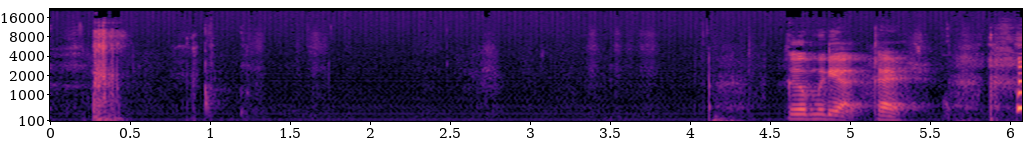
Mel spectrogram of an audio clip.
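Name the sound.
sipping water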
